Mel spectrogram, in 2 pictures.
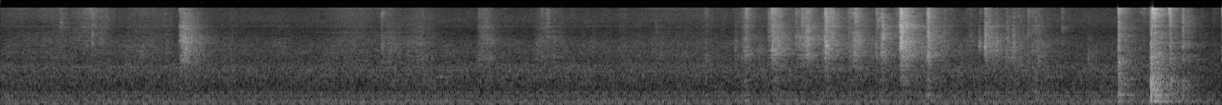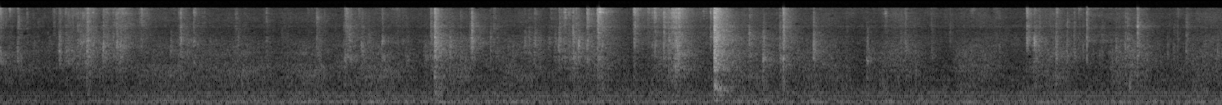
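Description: Kitchen clatter from someone moving about off to the side: scattered clinks and knocks of things being handled, the loudest knock about halfway through and another near the end, over a steady low hum.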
